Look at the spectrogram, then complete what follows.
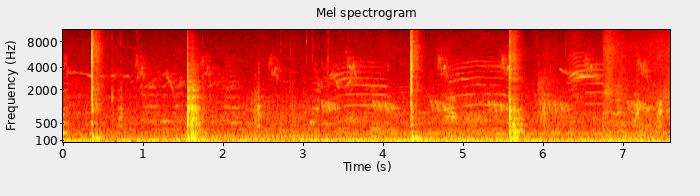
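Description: A blade chopping: four sharp strikes a second or more apart, with high wavering calls in the background midway.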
